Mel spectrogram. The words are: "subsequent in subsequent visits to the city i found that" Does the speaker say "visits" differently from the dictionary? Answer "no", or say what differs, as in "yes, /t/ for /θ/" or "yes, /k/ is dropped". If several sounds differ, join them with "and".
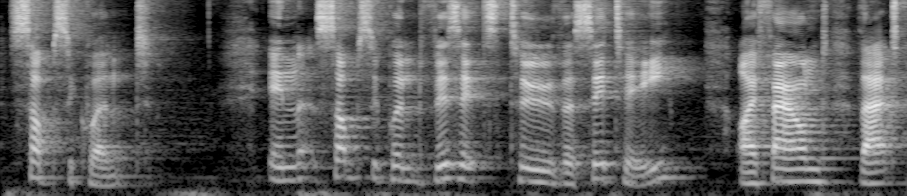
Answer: no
